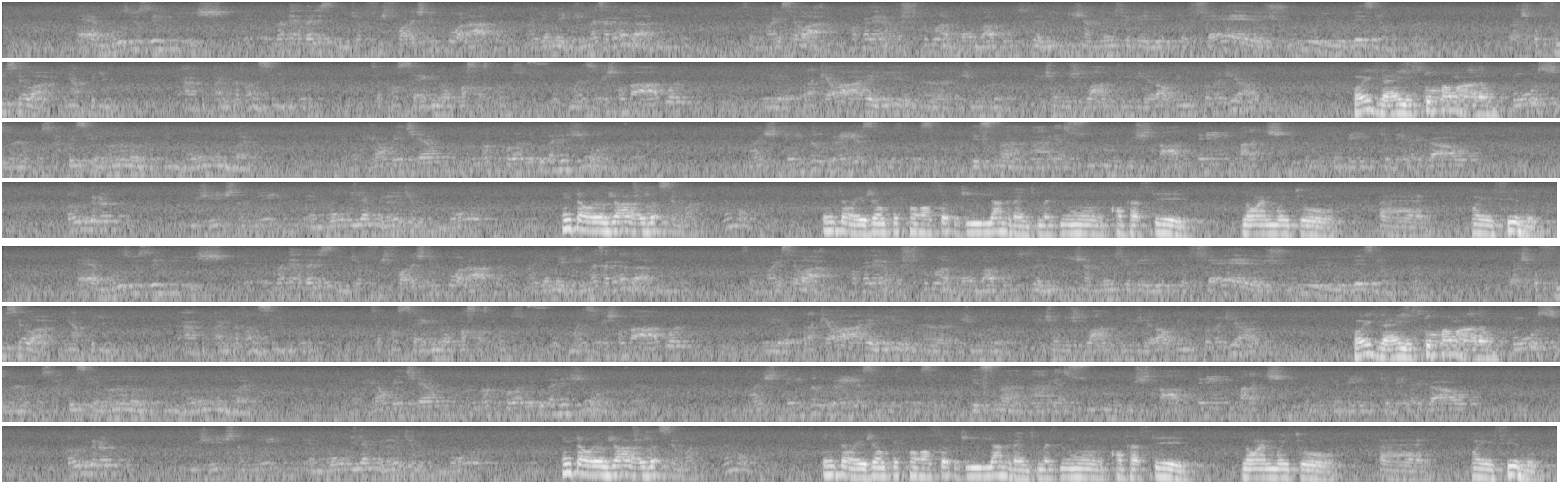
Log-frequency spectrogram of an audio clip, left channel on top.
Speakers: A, on the right; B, on the right.
A: É, Búzios, eles. é, na verdade, assim, eu já fui fora de temporada, aí é meio- bem mais agradável, né? Você vai, sei lá, pô, a galera costuma bombar Búzios ali em janeiro, fevereiro, que é férias, julho, dezembro, né? Eu acho que eu fui, sei lá, em abril. A- Aí tá vazio, né? Você consegue não passar tanto sufoco. Mas a questão da água, é, para aquela área ali, na região, região dos lagos no geral, tem muito problema de água.
B: Pois
A: Tanto que
B: é,
A: eles
B: isso
A: usam,
B: que falaram.
A: eles usam poço, né? Poço artesiano, tem bomba. É, realmente é um problema crônico da região, né? Mas tem também, assim, se você você descer na, na área sul do, do estado, tem Paraty também, que é bem, que é bem legal. Angra dos Reis também é bom. Ilha Grande é muito boa, né?
B: Então,
A: Para
B: eu já,
A: final
B: já-
A: de semana é bom.
B: Então, eu já ouvi falar so- de Ilha Grande, mas não, confesso que não é muito é, conhecido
